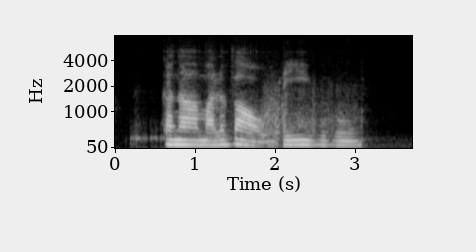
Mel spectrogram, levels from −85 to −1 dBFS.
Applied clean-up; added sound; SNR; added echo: neural mask model RNNoise.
